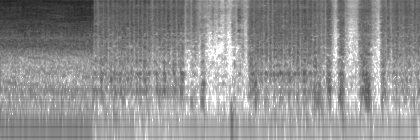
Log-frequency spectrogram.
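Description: A cloth scrubs against a ridged metal pan.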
